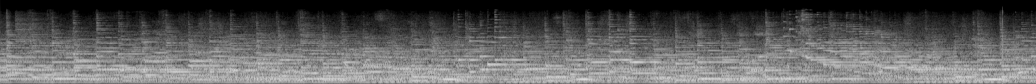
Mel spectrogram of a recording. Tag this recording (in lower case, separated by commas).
bowed string instrument, harp, music, inside a public space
